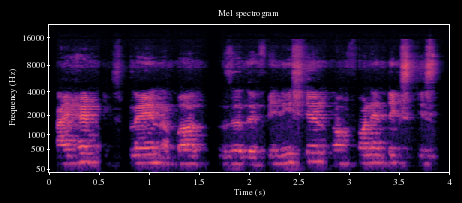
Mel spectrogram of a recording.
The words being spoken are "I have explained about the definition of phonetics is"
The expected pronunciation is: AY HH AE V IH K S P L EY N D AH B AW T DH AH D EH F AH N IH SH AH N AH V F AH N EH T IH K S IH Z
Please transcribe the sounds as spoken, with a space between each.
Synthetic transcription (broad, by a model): AY HH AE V IH K S P L EY N D AH B AW T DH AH D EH F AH N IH SH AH N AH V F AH N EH T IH K S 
